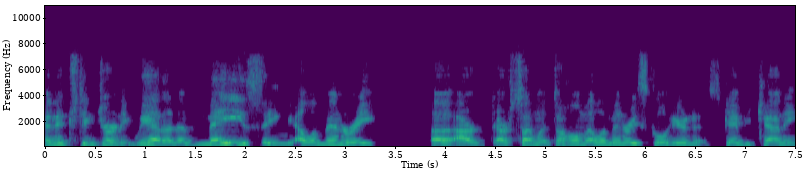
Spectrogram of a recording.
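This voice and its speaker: A man speaks at a medium pitch. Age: 60s. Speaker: pastor and parent advocate. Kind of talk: interview. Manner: halting.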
